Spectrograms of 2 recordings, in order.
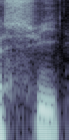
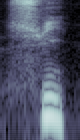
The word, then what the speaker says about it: suis: Suis is spelt S-U-I-S. French has many letters which end up silent in some situations, and S's at the end of words are very often silent. However, when they're followed by other words which begin with vowels, then you sometimes pronounce the S.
